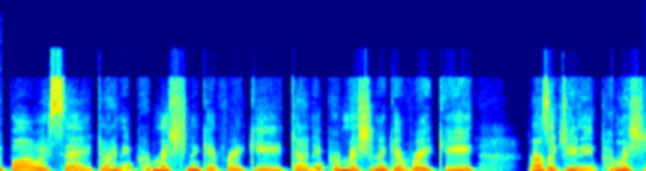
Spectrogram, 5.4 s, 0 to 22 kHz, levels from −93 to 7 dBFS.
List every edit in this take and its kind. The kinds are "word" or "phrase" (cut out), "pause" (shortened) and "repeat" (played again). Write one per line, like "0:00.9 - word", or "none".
none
